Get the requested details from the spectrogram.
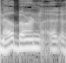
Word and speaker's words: Melbourne: Wie spricht man Melbourne richtig aus? – Melbourne.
